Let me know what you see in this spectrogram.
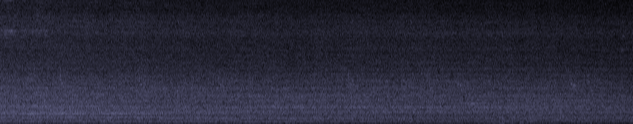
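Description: A passenger train's coaches rolling away on the rails: a steady hiss and rumble of wheels on track that slowly fades as the train recedes.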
